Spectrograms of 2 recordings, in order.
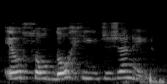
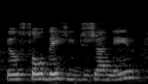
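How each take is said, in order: First: "do" acentuado, final que cae; correct form. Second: "de Rio" más suave y con subida; wrong form. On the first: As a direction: forma correcta con "do" marcado. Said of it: "tá bom?". ("Eu sou do Rio de Janeiro" firme) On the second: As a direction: forma rara, dicha bajo y dudosa. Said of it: "Fica um pouco estranho". ("Eu sou de Rio de Janeiro" como error, más suave) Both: Shown as a demonstration.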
